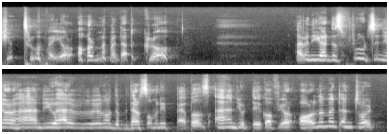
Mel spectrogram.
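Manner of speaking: mock amused voice, talking through laughter. Retelling a story where a character finds a thrown ornament funny: acting out laughing while talking. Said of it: "he starts laughing like".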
